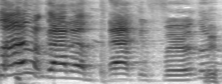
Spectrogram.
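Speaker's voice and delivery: high, loud, fast bratty retort; mock defiant guest. Guest snapping at the host in a high bratty voice. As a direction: toss it back in a high snotty voice.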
